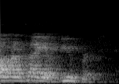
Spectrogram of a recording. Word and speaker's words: Beaufort: Well, I always say it like this. I'm from a town called Beaufort. It was named after a Frenchman by the name of Beaufort. But it's Beaufort. And if you go there, it's Beaufort.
